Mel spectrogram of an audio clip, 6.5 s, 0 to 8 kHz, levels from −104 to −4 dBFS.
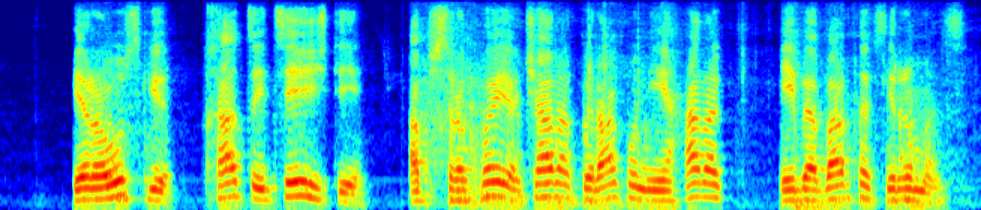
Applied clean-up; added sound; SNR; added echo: neural mask model RNNoise.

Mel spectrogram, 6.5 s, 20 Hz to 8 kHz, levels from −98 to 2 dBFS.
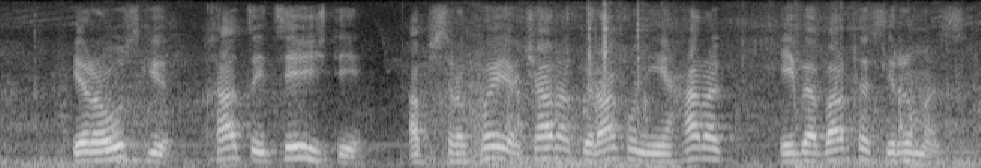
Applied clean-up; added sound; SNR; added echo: none; Sliding door; 10 dB; none.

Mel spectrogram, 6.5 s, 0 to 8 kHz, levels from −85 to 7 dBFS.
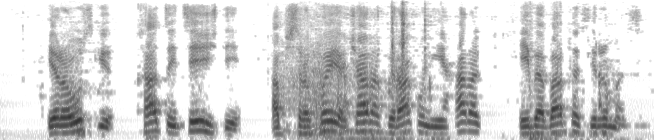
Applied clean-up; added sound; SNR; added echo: classical method spectral subtraction.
